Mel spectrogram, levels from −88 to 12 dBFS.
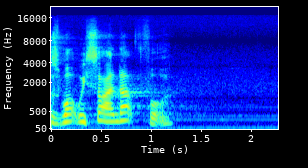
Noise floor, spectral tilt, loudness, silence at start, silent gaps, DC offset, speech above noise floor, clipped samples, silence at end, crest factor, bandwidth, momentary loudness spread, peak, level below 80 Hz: -57 dBFS; -3.5 dB/octave; -29 LUFS; 0 s; none; under 0.1%; 29 dB; under 0.1%; 1.05 s; 20 dB; 17.5 kHz; 13 LU; -12 dBFS; -64 dBFS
